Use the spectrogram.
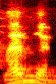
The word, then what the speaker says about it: Lebanon: Boro friend or Lebanon friend Lebanon yeah Lebon okay all right so you even say Lebanon the right way now Lebon what did I used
